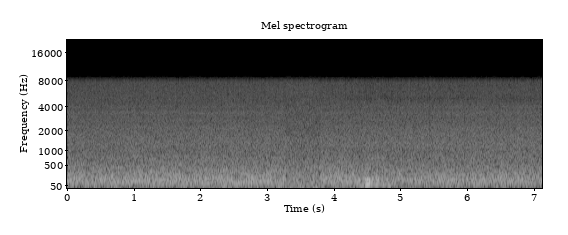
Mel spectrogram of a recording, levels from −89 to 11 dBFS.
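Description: At 3.27 s the speech stalls for about half a second, to 3.80 s, with the last sound stretched into a fading buzz or hiss rather than silence. That's a call audio freeze, likely from packets held up until the jitter buffer ran dry. When it resumes, the speech picks up where it stopped, so nothing's lost, just a half-second gap added.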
